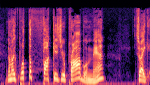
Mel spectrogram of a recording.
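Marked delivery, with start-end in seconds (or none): 0.4-2.1 high, exasperated challenge; indignant demand from a retold row; retold angry confrontation. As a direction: replay squaring up to him, pitch raised. Acted hallway quarrel.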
